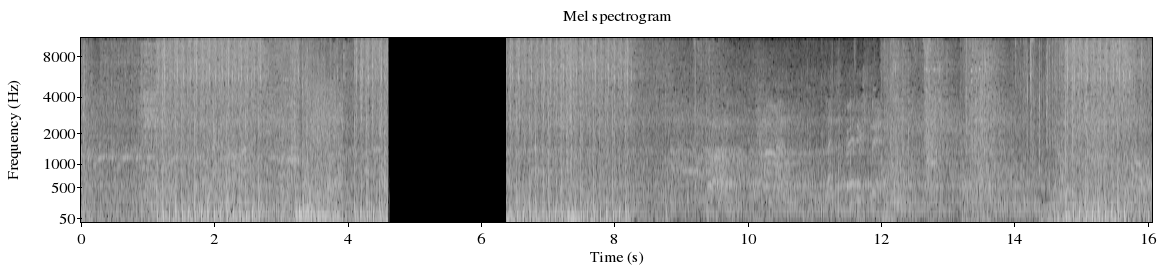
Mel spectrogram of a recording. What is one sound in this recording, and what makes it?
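A rifle fires.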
